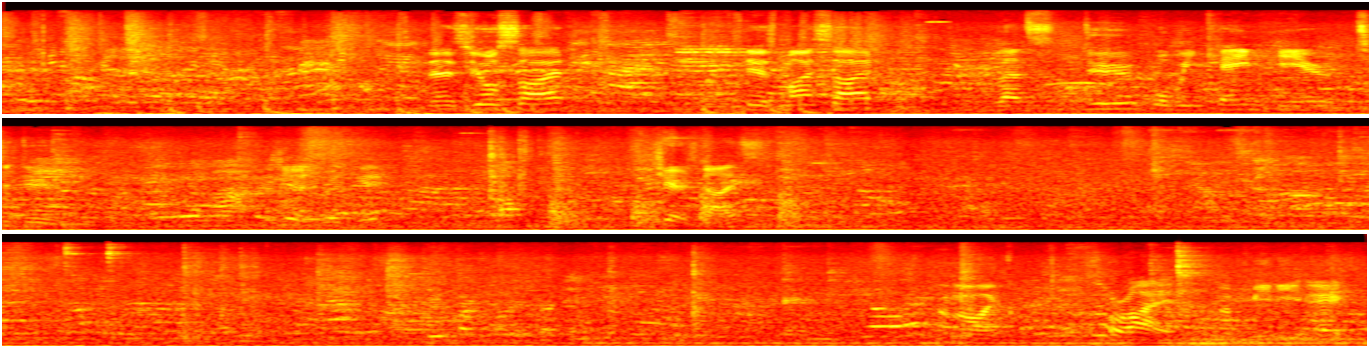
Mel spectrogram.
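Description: A busy crowd chatters in the background.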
